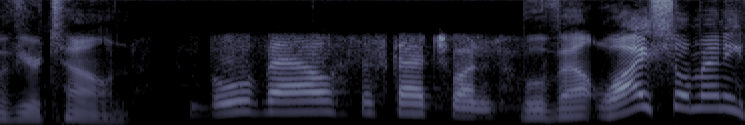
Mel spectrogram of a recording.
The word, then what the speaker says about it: Beauval: And we have reached you in, please pronounce the name of your town. Beauval, Saskatchewan.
